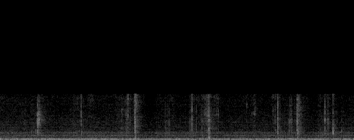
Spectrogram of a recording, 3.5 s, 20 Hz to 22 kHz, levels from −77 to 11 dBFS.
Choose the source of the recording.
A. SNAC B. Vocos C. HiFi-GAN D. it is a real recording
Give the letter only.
B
